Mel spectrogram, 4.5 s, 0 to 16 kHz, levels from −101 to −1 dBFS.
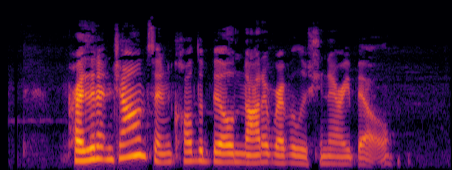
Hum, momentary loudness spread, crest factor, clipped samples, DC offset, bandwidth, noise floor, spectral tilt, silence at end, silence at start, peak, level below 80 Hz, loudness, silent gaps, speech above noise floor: none; 15 LU; 24 dB; under 0.1%; under 0.1%; 9.4 kHz; -64 dBFS; -5 dB/octave; 0.65 s; 0.7 s; -6 dBFS; -86 dBFS; -29 LUFS; none; 35 dB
